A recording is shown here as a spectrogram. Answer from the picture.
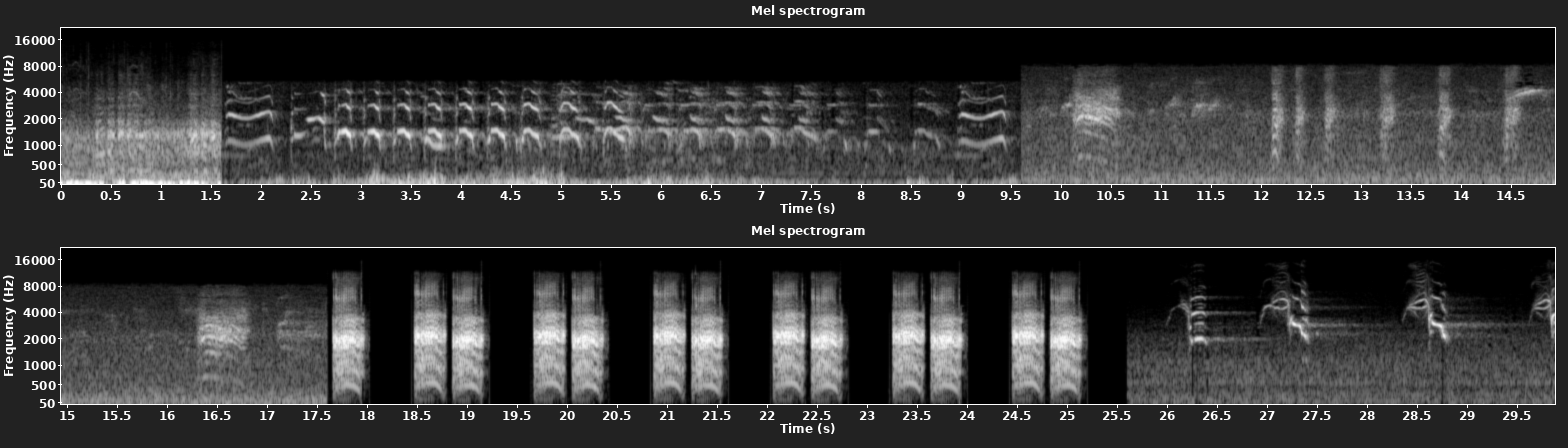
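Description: A run of short animal-call clips with abrupt cuts. A penguin's call ends about two seconds in. Fast repeated gull calls follow, then a squirrel's scattered chirps and clicks, then about nine loud harsh vulture screams about a second apart. Near the end come three or four sharp, rising-and-falling eagle screeches.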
